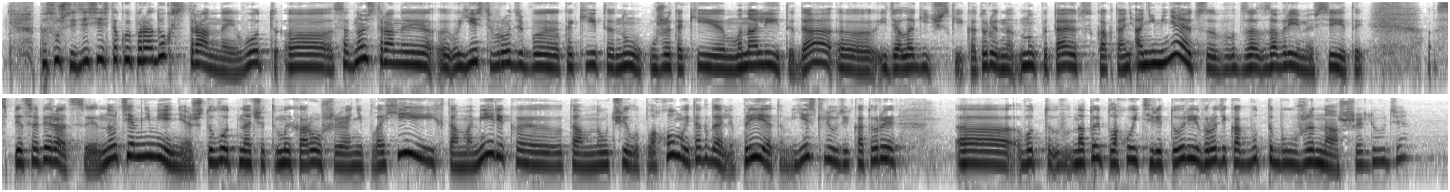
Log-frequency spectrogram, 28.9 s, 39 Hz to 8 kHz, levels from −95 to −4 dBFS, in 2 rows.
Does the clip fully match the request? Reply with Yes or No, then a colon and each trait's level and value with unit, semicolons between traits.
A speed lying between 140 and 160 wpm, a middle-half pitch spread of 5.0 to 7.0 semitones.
No: average, 155 wpm; average, 4.1 semitones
